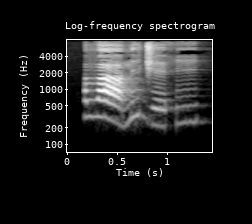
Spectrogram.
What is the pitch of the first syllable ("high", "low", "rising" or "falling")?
falling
